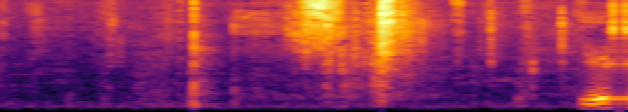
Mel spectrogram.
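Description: A notebook page rustles as it is turned.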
